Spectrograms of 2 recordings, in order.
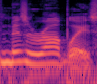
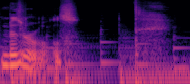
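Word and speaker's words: Misérables: Musical these miserable these misera huh should probably have pronounced that as Miserables it's about Revolution very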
